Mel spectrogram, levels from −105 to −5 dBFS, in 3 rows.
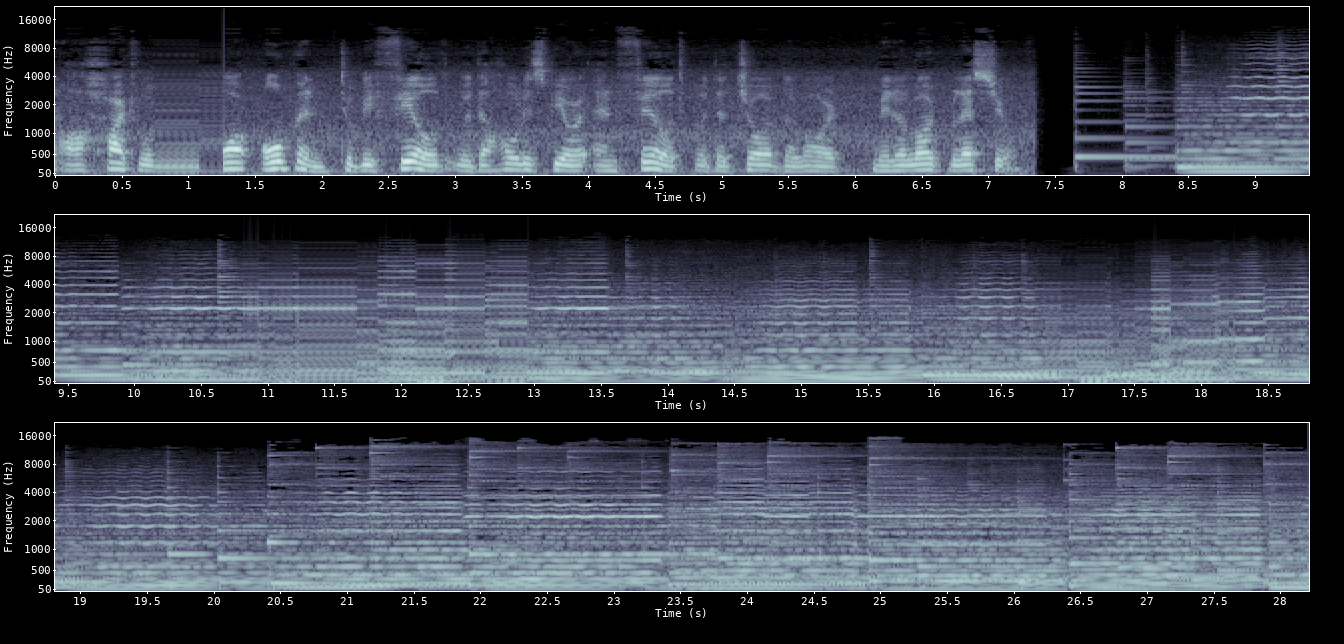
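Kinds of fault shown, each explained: Robotic sound from repeated short buffers: at 0.77, 10.83 and 16.85 s the sound turns rigid and metallic with a fixed 50 Hz buzz, likely from late audio covered by looping the last 20 ms; the first stretch is nearly all loop, the others mostly.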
